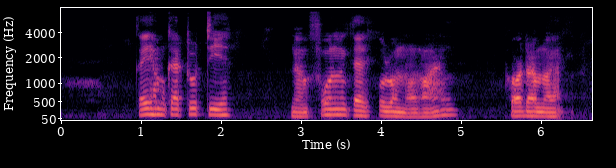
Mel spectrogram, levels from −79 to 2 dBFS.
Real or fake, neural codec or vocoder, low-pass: fake; codec, 16 kHz, 0.8 kbps, ZipCodec; 7.2 kHz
